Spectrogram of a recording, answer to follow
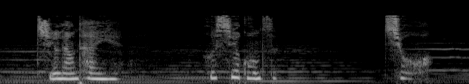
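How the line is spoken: Weak whispered plea. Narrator (Chinese): 很费力气 小声的请求着说道

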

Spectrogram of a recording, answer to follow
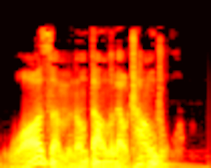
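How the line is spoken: Embarrassed low voice. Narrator (Chinese): 祥子的脸红起来，低声说了句

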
